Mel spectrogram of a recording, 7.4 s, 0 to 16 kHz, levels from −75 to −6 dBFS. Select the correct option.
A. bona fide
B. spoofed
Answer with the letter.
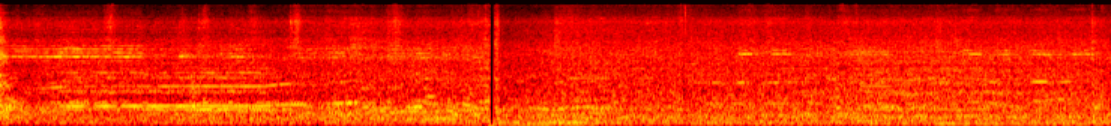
A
